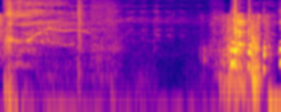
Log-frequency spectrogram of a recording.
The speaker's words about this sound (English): Did someone just fall over? It's the cats fucking about in the room.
